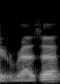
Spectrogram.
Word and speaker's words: Reza: I attempted to use the phonetic spelling of instead of e, so people would know to say Reza, but now they spell it REHZA.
